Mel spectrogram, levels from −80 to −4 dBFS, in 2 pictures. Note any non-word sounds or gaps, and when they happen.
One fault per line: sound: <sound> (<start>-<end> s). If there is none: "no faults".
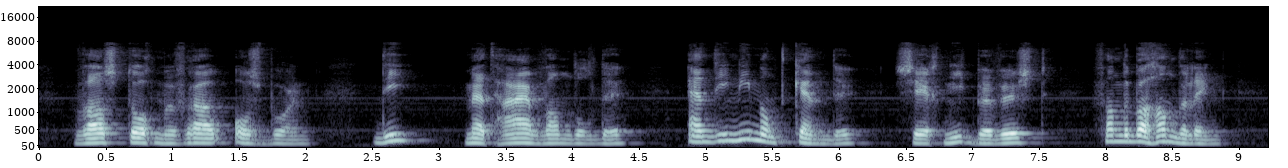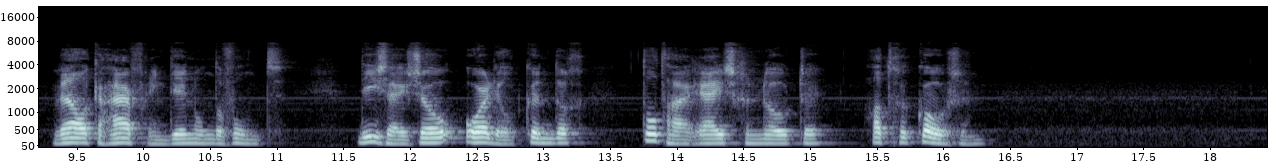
no faults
